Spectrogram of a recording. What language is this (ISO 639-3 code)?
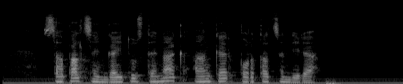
eus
